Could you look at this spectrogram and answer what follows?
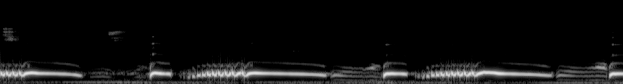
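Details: Barbary dove song used to lure a silent bird back into singing. Repeated phrases: a brief clipped note opens each, followed by a throbbing, rolling coo that smooths into a long, level, drawn-out hum. About three phrases, roughly every two seconds.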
